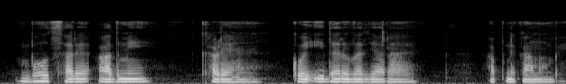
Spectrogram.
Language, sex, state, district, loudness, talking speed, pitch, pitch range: Hindi, male, Jharkhand, Ranchi, -17 LUFS, 150 wpm, 120 Hz, 115-130 Hz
